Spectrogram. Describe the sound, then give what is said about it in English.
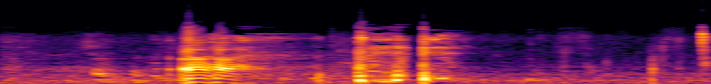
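A wheezing cough: one rough, raspy burst with a whistling, strained edge, followed by two shorter, sharp coughs, then a quiet pause. No voices. “my apologies to those who may be listening at home on the wheezing here.”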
